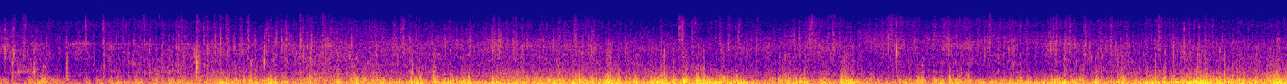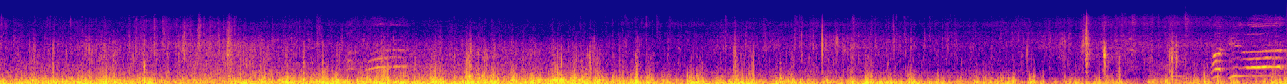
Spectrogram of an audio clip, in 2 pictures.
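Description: Wind buffeting an action camera's microphone while riding a mountain bike down a rough dirt forest trail, with a steady low rumble and frequent small rattles and knocks from the bike over the ground. A couple of short rising chirps come through about twenty seconds in.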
